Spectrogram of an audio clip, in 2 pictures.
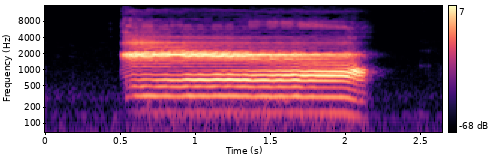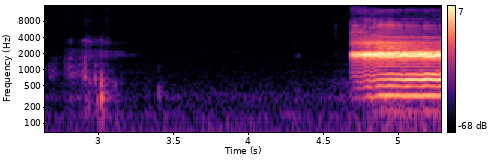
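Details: One full, steady sheep bleat with a slight falling end, followed by a pause with soft crunching and the start of a second bleat.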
